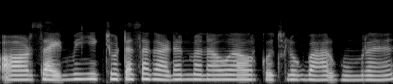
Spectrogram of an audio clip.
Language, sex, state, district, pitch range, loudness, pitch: Hindi, female, Punjab, Fazilka, 210-230 Hz, -18 LUFS, 220 Hz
